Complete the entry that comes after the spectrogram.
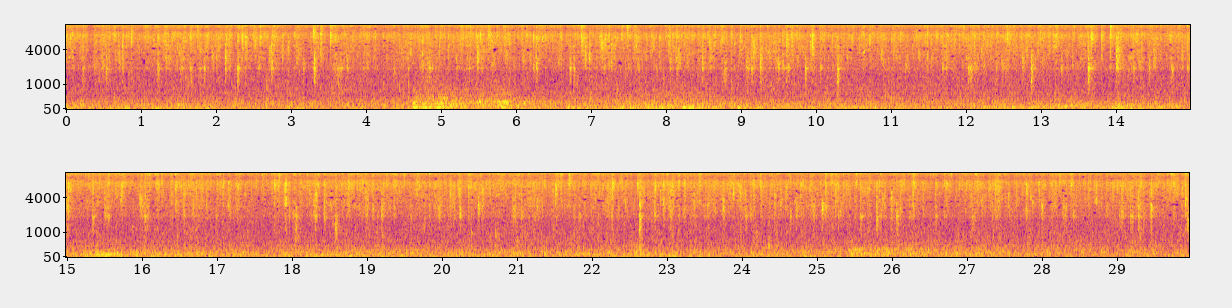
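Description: Steady rain falling, with many separate drops striking close by. A faint low rumble of distant thunder comes about five seconds in and again near the end.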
